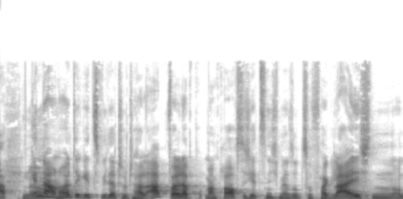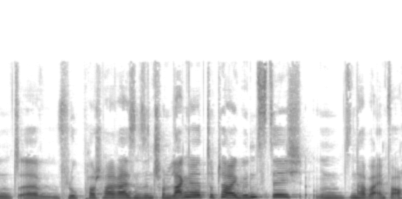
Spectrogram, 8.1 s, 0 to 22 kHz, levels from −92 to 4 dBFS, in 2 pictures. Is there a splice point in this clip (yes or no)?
no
